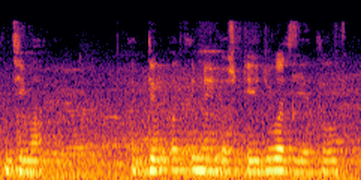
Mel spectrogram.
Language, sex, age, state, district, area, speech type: Gujarati, male, 45-60, Gujarat, Narmada, rural, spontaneous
